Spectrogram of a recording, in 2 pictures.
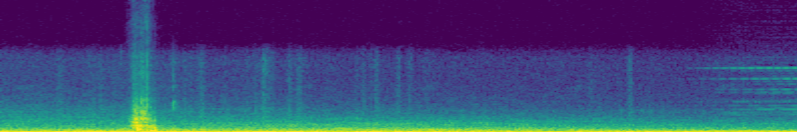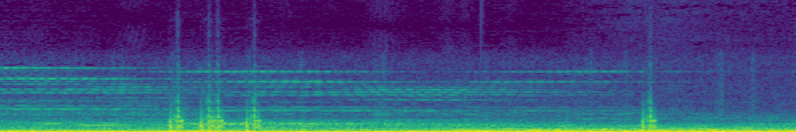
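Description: Soft menu clicks sound as selections change.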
